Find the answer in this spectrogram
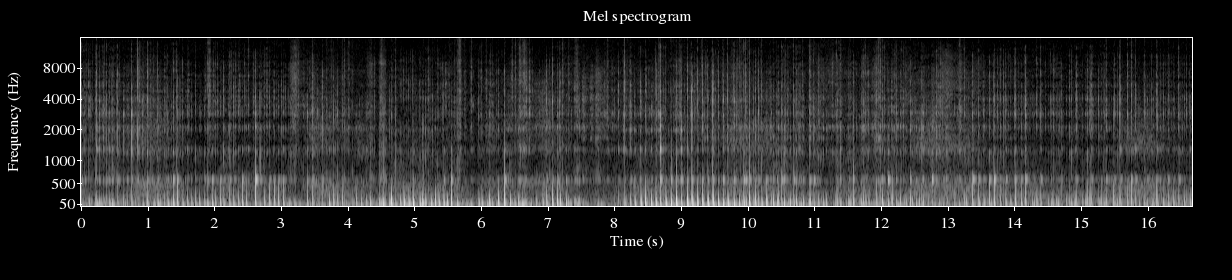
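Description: Fingers scratching rapidly over the textured surface of a carved mask held against a foam-covered microphone, a dense run of strokes with a deep rumble from the contact with the mic. The strokes pause briefly about six and eight seconds in.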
